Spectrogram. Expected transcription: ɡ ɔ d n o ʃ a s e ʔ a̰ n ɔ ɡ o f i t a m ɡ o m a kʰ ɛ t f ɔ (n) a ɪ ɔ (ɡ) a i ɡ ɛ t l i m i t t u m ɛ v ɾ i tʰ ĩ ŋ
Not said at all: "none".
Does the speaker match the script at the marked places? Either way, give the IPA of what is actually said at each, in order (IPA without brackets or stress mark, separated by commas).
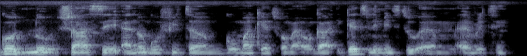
m, ɡ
